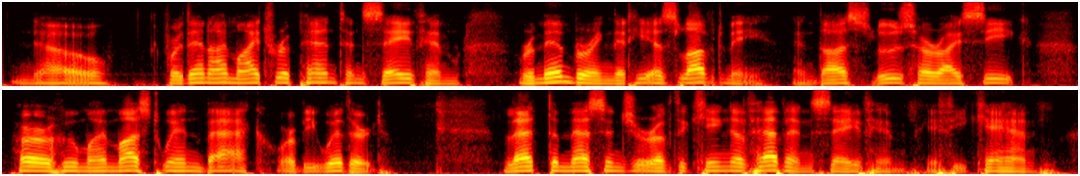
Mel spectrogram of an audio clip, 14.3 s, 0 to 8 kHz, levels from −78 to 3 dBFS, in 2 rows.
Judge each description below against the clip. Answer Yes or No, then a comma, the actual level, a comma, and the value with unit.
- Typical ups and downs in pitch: Yes, average, 3.5 semitones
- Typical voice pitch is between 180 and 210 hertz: No, low, 130 Hz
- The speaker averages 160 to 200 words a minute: Yes, average, 180 wpm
